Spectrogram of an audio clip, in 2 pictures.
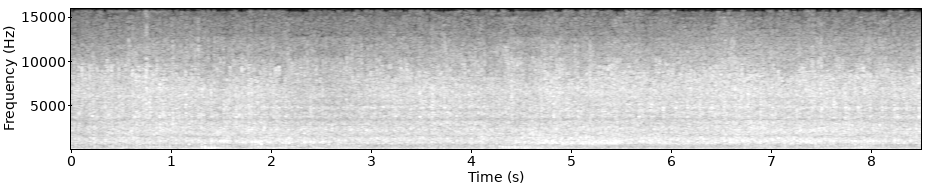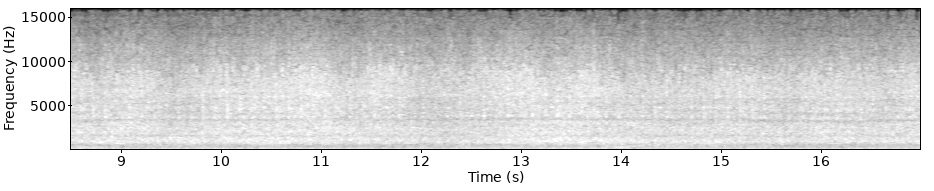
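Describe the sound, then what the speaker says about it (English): A Boeing P-8 Poseidon passes near Christchurch Airport in New Zealand, its engines a loud, steady, broad roar that fills the whole stretch without easing. "I can just spot the Poseidon through the scaffolding to the south of me here"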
